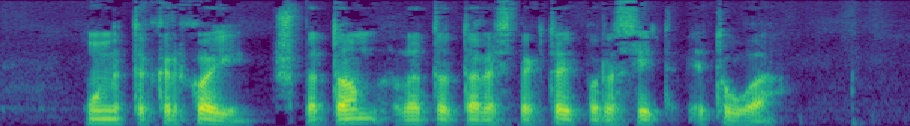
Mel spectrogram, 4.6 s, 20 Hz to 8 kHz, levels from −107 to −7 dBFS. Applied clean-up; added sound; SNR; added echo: none; none; none; none.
